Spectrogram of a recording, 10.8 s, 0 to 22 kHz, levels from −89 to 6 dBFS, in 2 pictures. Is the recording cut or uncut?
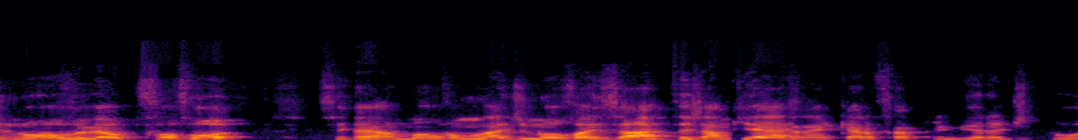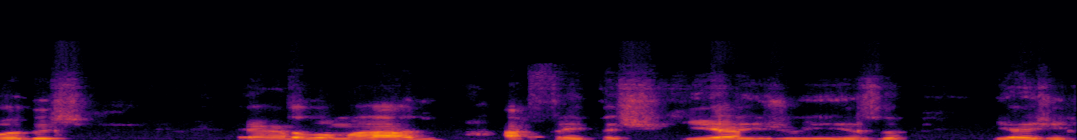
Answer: cut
